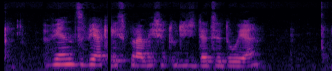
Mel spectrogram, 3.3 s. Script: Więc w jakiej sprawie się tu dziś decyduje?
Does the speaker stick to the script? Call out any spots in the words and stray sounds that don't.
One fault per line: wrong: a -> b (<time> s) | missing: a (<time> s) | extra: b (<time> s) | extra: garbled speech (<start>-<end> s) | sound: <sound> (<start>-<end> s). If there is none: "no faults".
sound: dropout (1.1-1.1 s)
